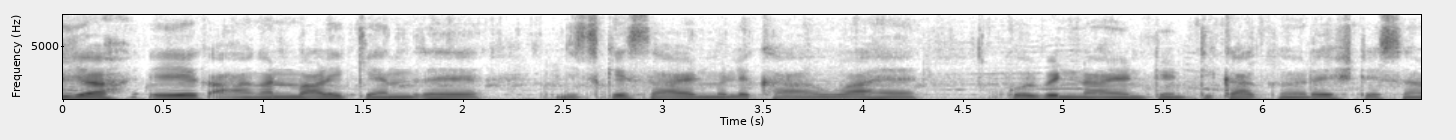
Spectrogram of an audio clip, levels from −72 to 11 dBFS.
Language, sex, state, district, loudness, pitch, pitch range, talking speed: Hindi, male, Jharkhand, Deoghar, -20 LUFS, 130 Hz, 130-140 Hz, 140 wpm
